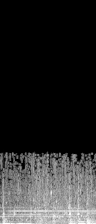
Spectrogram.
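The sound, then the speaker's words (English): Zamzam spring water gushes out of the ground in a steady, continuous rush, full, with a low rumbling undertone beneath the splashing flow and no voices. “and out came this beautiful gushing water, which is called the Zamzam water.”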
